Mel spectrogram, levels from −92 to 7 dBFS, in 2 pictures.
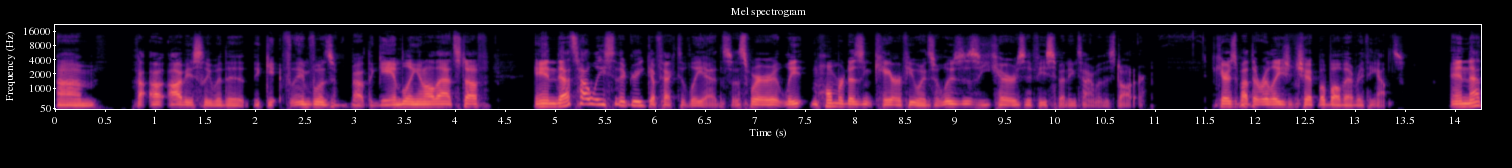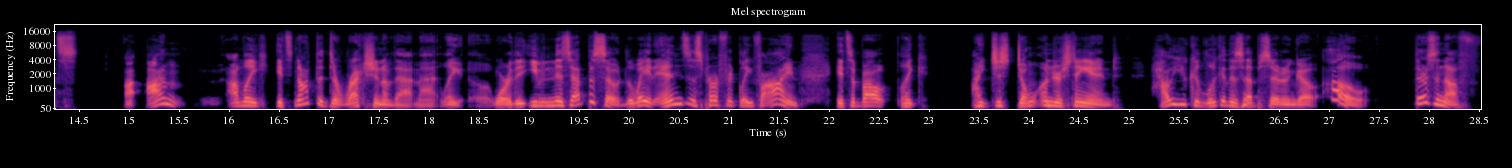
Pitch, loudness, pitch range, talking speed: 140 Hz, -26 LUFS, 115-185 Hz, 200 wpm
